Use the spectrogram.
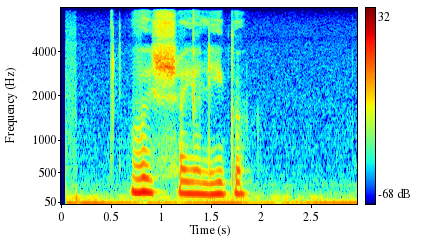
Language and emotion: Russian, neutral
